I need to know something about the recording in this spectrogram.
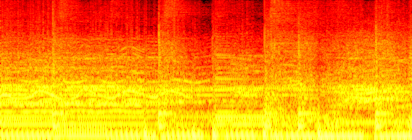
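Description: Live gospel music: a choir singing over a band with a steady beat, a high line warbling with a wide, fast vibrato through the first second.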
